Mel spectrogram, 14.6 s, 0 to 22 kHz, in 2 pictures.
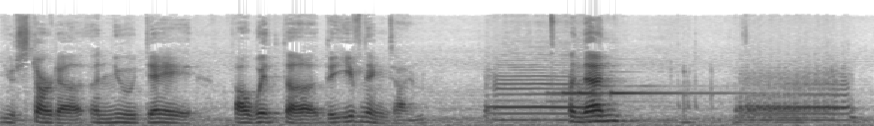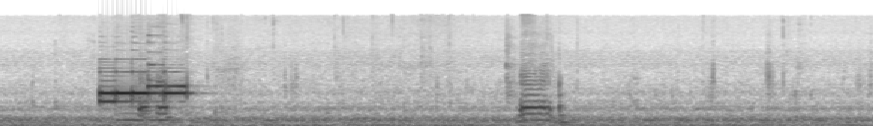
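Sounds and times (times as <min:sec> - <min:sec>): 
speech: 0:00.0 - 0:05.3, 0:06.1 - 0:06.8
mobile phone ringtone: 0:04.6 - 0:06.2, 0:08.1 - 0:09.0.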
